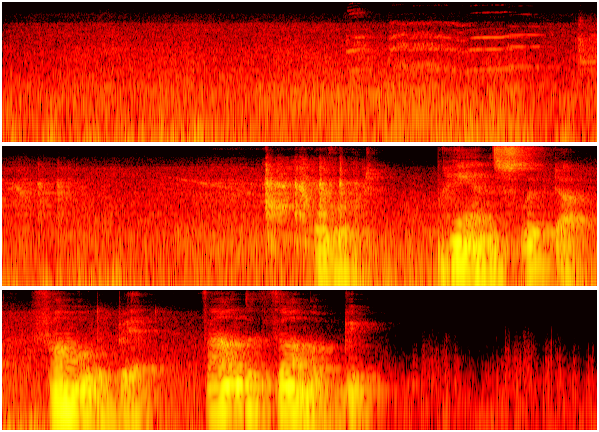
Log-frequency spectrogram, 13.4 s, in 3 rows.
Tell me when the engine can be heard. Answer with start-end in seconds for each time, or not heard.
4.1-7.2.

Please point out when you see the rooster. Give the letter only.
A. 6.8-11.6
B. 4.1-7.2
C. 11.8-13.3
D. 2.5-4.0
D.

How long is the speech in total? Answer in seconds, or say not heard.
5 s.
